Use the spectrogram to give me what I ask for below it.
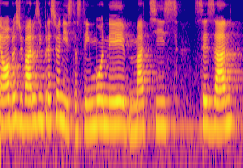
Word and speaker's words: Monet: É lindo, aquele quadro das ninféias de Monet tá lá. E no sobrenome do Monet tem um T e esse T fica mudo. Essa regra dos T's mudos varia muito quando é sobrenome.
